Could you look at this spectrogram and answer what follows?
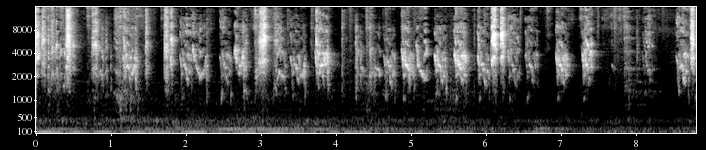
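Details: Pet budgies, a group eating together affectionately, producing fast scratchy twitters and bright squeaks in close irregular clusters, with a soft low hum that fades out toward the end.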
